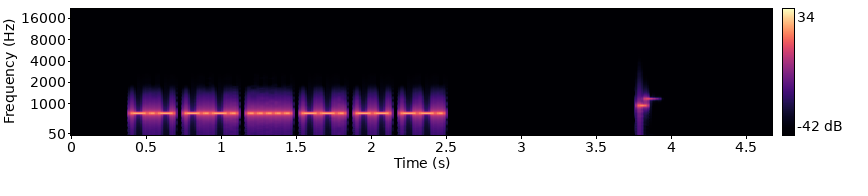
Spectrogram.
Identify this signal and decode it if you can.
Morse code, heard as a keyed tone, about 40 wpm, 700 Hz. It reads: KC5GMG
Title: USA Call Signs Repeated 3x 40wpm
